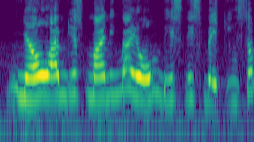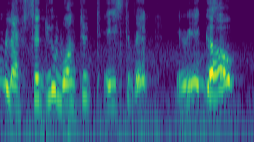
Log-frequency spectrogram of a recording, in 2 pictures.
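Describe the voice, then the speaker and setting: A woman puts on a squeaky character voice at an extremely high pitch with very wide pitch swings. She goes at a fairly quick pace with big swings in loudness. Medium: read story.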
